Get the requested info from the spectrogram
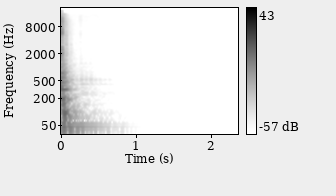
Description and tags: Door Knock - 36
Knocking, tapping, and hitting closed wooden door. Recorded on Zoom ZH1, denoised with iZotope RX.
